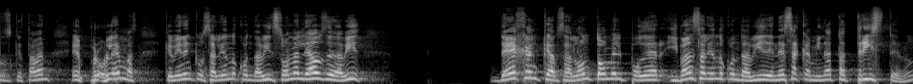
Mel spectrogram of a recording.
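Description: Husky man, fairly high voice, pastor's sermon, storytelling, rhetorical questions. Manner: shifts from quiet asides to loud shouted outbursts.

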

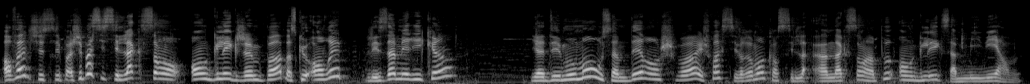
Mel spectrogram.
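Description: Excitable woman streamer with lively pitch. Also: a little fast, soft background music. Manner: excitable, bursts of laughter, teasing. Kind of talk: casual live-stream chat while gaming.

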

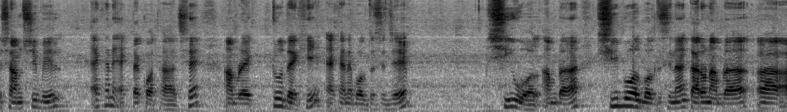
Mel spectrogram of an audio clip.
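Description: Bangladeshi male language tutor, mid-pitched, halting, filler-heavy delivery, light background noise. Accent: Bangladeshi Bengali. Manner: hesitant, many drawn-out "ah" fillers between words. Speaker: Korean language teacher. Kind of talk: explaining textbook vocabulary.

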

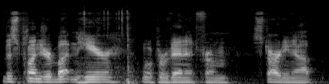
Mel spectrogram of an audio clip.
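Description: Low-voiced man explaining a furnace repair. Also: fairly even intonation, bright, forceful tone. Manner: plain, unhurried, many ums and restarts. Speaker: homeowner showing a repair. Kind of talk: casual DIY walkthrough. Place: indoors by a furnace, off camera.

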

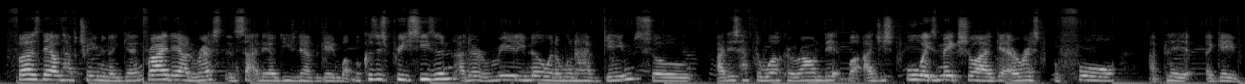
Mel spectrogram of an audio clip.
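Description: A man in his twenties answering fan questions in a relaxed, casual vlog from his bedroom. He often trails off and keeps repeating "obviously". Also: high voice. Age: 20s. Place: bedroom, indoors. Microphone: camera at desk distance.

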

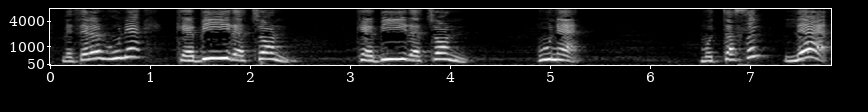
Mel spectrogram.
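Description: Woman teacher, high voice that bounces around a lot, stretches out each word and says it twice. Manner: slow, drawn-out dictation of single words, repeating each; asks pupils questions and answers them herself. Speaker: primary school teacher. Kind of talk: Arabic spelling lesson.

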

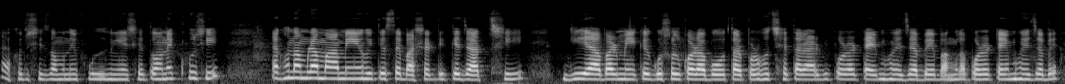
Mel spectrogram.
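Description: Young mom vlogging outdoors on her phone, quick chatty talk, lots of filler, high voice. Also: level tone, darkish tone, smooth. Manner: chatty, rambling, fond of filler phrases. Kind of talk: casual vlog narration while walking. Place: outdoors on a neighborhood walk.

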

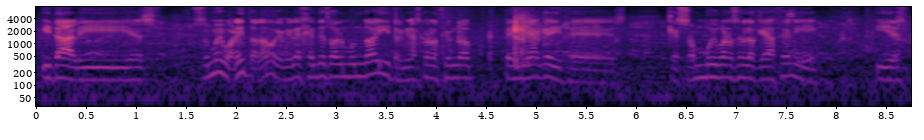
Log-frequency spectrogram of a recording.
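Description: A middle-aged man, telling stories in a relaxed, slangy way in an outdoor plaza. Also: fairly high pitch, moderate pace. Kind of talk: casual street chat. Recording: outdoor street noise.

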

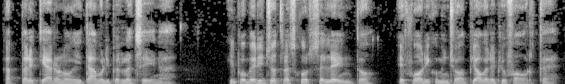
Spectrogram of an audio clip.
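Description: A man narrating a literary short story in a measured, calm storytelling manner. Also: medium pitch, slightly rough. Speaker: narrator and reader.

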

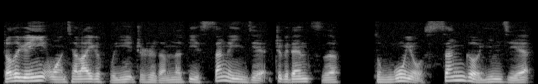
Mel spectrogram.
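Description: A man at a middle pitch teaches an English phonics lesson. He explains each step patiently and stretches out individual sounds as he drills syllables. The audio is slightly dull and lo-fi. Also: animated, fast talker, darkish tone.

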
